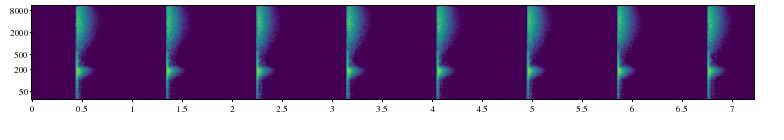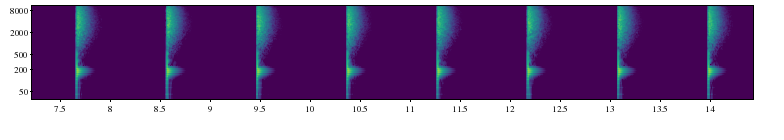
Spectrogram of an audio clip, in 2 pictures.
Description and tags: Tiptop SD 133
modular snare tiptop drum
drum, modular, snare, tiptop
